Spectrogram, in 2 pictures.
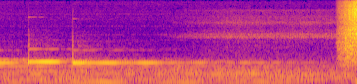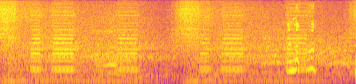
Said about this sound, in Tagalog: Patayin niyo yung busina niyo. Ang ingay naman, oh. Ang ingay naman, oh. Hoy! Ang ingay! Naman!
